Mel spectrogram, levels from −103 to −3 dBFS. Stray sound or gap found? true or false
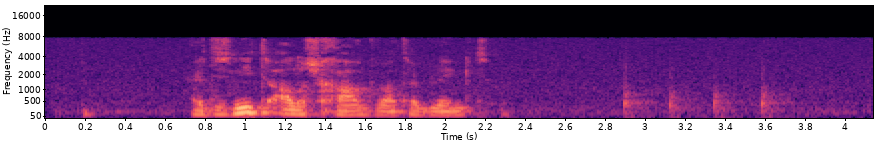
true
